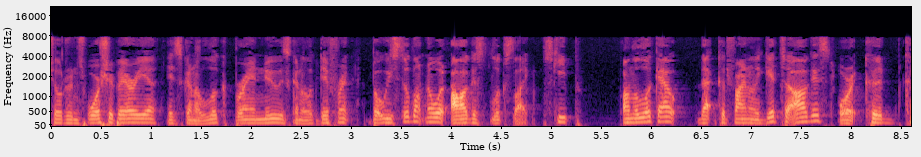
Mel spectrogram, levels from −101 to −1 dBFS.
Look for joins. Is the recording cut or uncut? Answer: cut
